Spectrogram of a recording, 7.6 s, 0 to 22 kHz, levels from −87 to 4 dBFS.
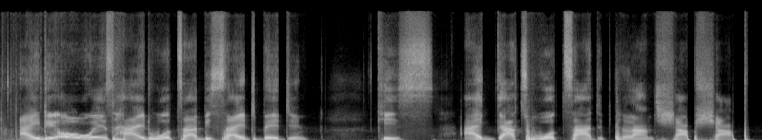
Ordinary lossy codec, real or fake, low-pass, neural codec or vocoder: none; fake; none; autoencoder, 48 kHz, 128 numbers a frame, DAC-VAE, trained on Japanese speech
